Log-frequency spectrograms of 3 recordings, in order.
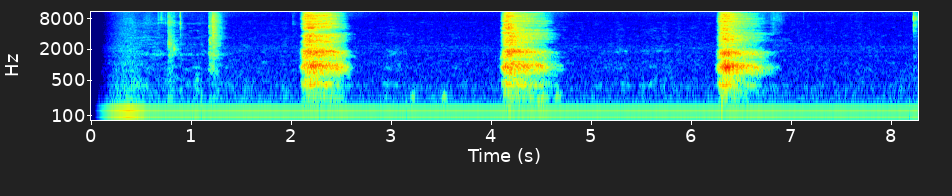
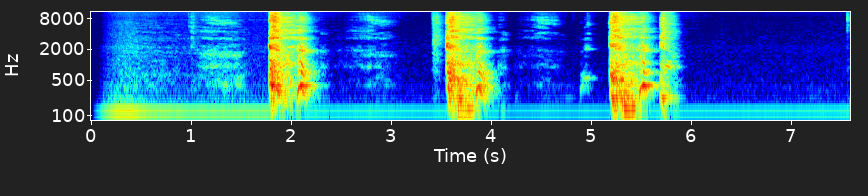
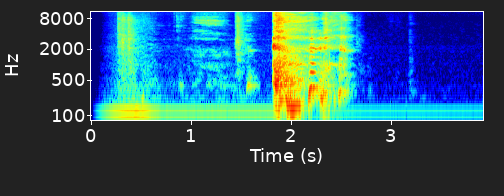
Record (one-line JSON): {"exhalation_length": "8.3 s", "exhalation_amplitude": 29973, "exhalation_signal_mean_std_ratio": 0.32, "three_cough_length": "7.6 s", "three_cough_amplitude": 32768, "three_cough_signal_mean_std_ratio": 0.31, "cough_length": "3.9 s", "cough_amplitude": 32768, "cough_signal_mean_std_ratio": 0.31, "survey_phase": "beta (2021-08-13 to 2022-03-07)", "age": "45-64", "gender": "Female", "wearing_mask": "No", "symptom_cough_any": true, "symptom_onset": "8 days", "smoker_status": "Never smoked", "respiratory_condition_asthma": false, "respiratory_condition_other": false, "recruitment_source": "REACT", "submission_delay": "4 days", "covid_test_result": "Negative", "covid_test_method": "RT-qPCR", "influenza_a_test_result": "Negative", "influenza_b_test_result": "Negative"}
